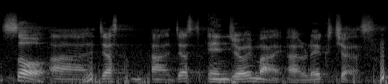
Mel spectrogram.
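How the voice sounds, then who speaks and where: There is audible room echo as a man speaks very slowly. He has a Japanese accent. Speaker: professor. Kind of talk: lecture. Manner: halting.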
